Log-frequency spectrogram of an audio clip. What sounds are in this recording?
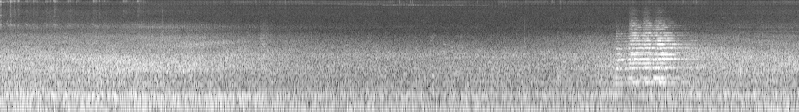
car horn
